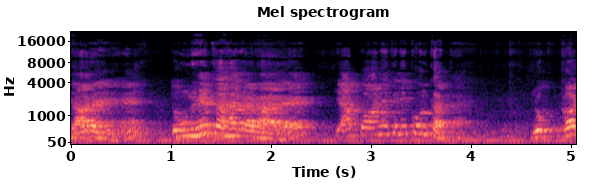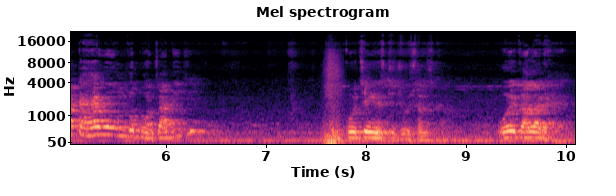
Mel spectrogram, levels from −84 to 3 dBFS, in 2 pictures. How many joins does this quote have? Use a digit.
1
